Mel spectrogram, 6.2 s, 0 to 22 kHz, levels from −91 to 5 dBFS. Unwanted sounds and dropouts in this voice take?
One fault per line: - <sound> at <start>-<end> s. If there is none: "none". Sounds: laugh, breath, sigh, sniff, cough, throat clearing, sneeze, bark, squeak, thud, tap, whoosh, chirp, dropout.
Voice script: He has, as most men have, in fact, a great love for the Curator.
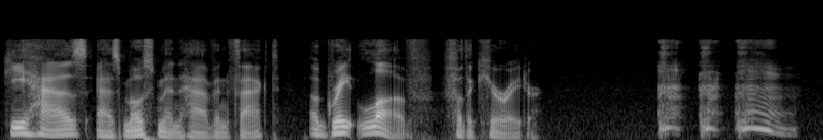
- cough at 4.9-6.0 s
